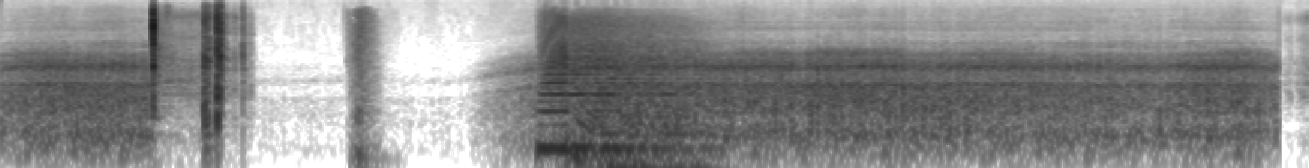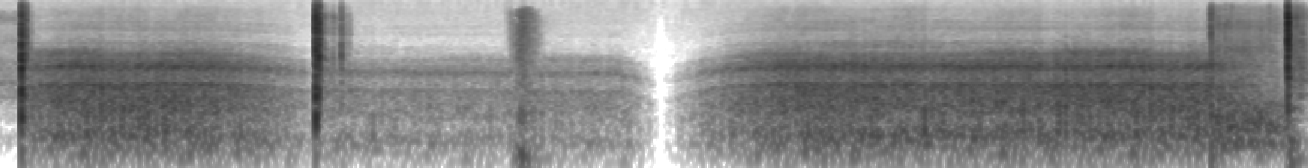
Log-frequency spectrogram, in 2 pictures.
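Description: A skateboard clacks sharply against the ground.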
